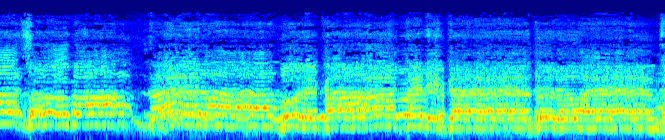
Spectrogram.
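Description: A group of men chanting a noha, a Shia lament, together in long held melodic lines, with a brief breath pause just before two seconds in.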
